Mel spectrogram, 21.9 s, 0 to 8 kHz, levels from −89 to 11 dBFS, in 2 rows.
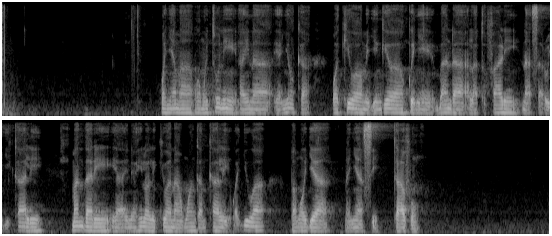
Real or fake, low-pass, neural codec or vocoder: fake; 7.2 kHz; vocoder, 24 kHz, 100 mel bands, Vocos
